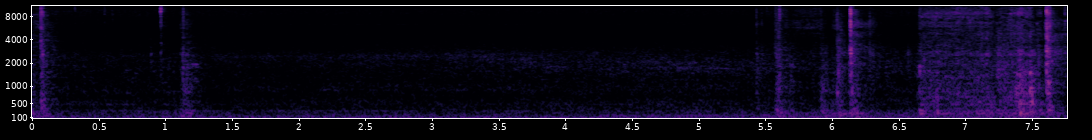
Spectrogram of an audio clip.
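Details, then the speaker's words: HP OfficeJet Pro 8100 printer, level 1 head cleaning (power held, X twice, paper once), used when print colour is abnormal; button blinks while running: quiet irregular whirring, soft clicks and short motor runs; normal printhead cleaning cycle. "When head cleaning starts, you'll hear this sound, and the button will blink too. And wait. If the sound stops and the blink stops, proceed to step 2."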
